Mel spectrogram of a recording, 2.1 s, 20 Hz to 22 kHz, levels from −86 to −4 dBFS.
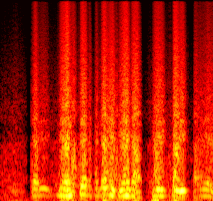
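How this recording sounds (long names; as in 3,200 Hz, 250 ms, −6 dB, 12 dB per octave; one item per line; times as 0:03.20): a buzz of ramps at a fixed pitch in blocks of 16 samples
tremolo triangle 1.9 Hz, depth 85%
aliases and images of a low sample rate 1,600 Hz, jitter 20%
a shimmering, thickened sound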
